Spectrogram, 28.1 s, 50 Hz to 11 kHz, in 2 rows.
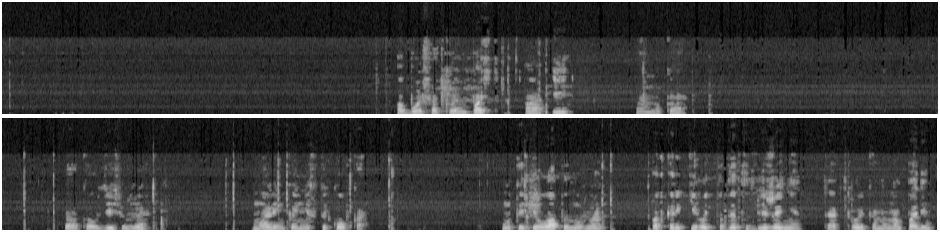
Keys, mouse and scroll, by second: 0.8 r, 7.4 a, 8.0 i, 9.7-14.4 drag, 15.0-16.4 middle drag, 17.4 click, 18.1 click, 19.2 middle click, 21.2 middle click, 23.0-24.3 drag, 24.7-25.9 shift+drag, 26.7 KP_3.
